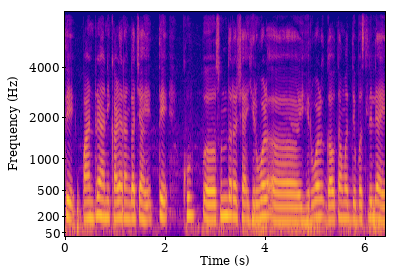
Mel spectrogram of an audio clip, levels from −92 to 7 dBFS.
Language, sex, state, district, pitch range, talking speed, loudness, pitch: Marathi, male, Maharashtra, Chandrapur, 165-185 Hz, 170 wpm, -15 LUFS, 180 Hz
